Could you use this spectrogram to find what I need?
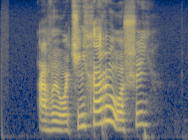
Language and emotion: Russian, positive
